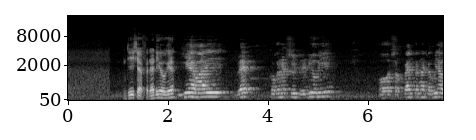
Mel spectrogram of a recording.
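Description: A man speaks calmly and clearly, close by.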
